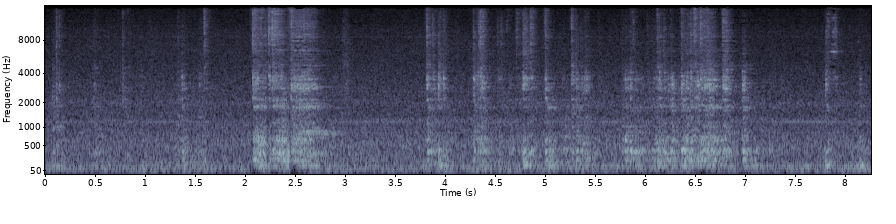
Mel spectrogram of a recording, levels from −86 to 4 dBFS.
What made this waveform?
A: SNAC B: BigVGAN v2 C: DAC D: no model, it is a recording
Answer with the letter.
D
